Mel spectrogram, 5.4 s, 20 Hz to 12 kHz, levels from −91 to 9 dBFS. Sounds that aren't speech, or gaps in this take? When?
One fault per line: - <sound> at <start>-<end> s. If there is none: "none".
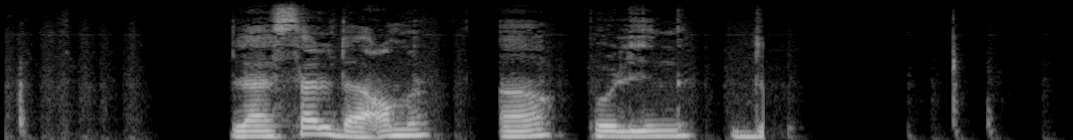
- dropout at 3.8-3.9 s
